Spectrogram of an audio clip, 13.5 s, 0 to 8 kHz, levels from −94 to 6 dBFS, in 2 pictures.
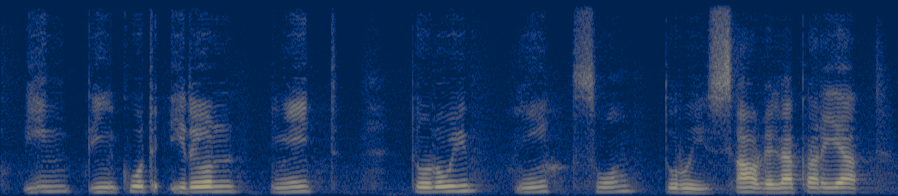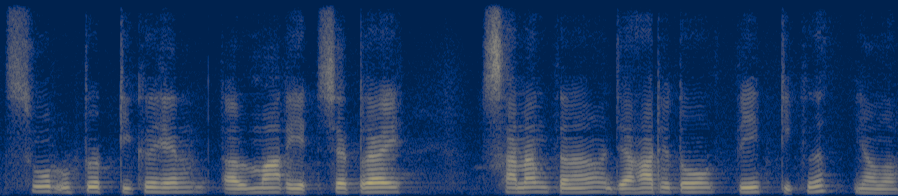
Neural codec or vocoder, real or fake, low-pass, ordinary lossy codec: codec, 16 kHz, 0.5 kbps, FunCodec, trained on Chinese and English, 25 frames a second; fake; none; none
